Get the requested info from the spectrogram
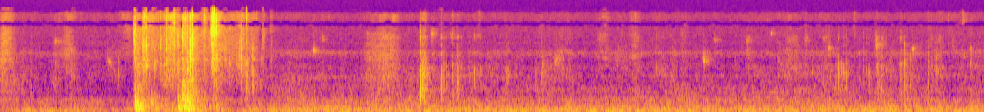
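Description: Paper towel crinkling as it is folded and pleated by hand: two short loud crinkles about a second in, then faint rustling over a low steady hum.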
